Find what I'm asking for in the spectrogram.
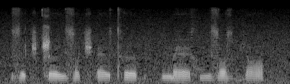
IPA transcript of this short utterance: z ɜ t͡ʃ ʈ͡ʂ ɜ ɪ̯ z ɒ t͡ʃ ʔ æ ə̯ tʰ ɜ b | ŋ͡m æ x u ɪ̯ z ɒ z b j ɑ

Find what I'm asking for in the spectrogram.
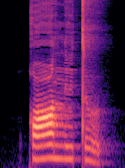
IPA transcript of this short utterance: qʷ ɑ n i t ɯ

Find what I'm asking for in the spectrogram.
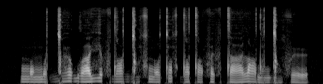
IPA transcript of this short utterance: ŋ ɔ ŋʷ a ɡ͡ǀ œː ɡʷ aː vʲ ø f dˤ eː ɡ͡ǀ ɔ̃ sˤ ŋ ø t ɔ̃ sˤ d ə tˤ a f e f t aː l eː dˤ ã ɡ͡ǀ ɔ̃ f ø

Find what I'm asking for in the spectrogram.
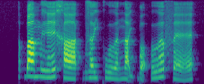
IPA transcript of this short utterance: ɓ a˧ m ɣ e˨˦ x aː˨˩ k̚ z ə˧ j k w u˨˩ ə̯ n a̰˧˨ j ɓ ɔ̰˧˨ ʔ u˨˦ ə̯ f ɛ˧˩˨

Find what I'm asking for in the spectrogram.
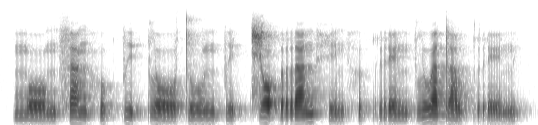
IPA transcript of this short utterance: m oː˩˦ ŋ s a˦˥ ŋ h u˨˩ k̚ p i˦˥ ʔ p l oː˨˩ t uː˧ n p i˨˩ t̚ t͡ɕ ɔ˥˩ ʔ r a˥˩ n h i˩˦ n h ɯ˦˥ k̚ r e˧ n p l u˥˩ a̯ d a˨˩ w p r e˩˦ n

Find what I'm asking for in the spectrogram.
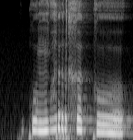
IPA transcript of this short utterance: kʷ ə ŋʷ ə̤ r x ə k ʊ

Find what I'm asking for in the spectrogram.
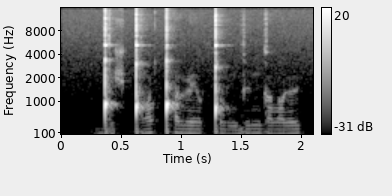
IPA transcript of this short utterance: ɡ͡ǃ ə ʃ ɡ͡ǃ ɔ lˠ ǃʰ ə lˠ ɭ e o̯ ǃ o ŋ ɡ ø ŋ ɡ ə˞ lˠ ø

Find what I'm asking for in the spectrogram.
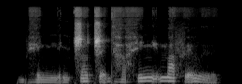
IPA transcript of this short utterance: bʱ e˩ ɲ n ḭ˩ ɲ ʈ͡ʂ a˦ ʈ͡ʂ ḛ˦ dʱ a˨ h i˥ ɲ ḭ˥ m a˥ f ḛ˥ β ɨ˩

